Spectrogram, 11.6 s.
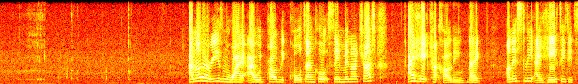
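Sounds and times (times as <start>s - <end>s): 
sipping juice: 0.3s - 2.8s
speech: 3.9s - 11.5s.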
